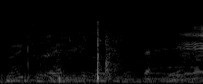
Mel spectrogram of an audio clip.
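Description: A cricket bat strikes a ball in the distance.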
